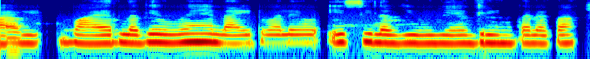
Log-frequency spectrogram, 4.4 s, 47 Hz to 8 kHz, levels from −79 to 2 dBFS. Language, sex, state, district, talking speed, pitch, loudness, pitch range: Hindi, female, Gujarat, Valsad, 205 wpm, 195 Hz, -12 LUFS, 190-200 Hz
